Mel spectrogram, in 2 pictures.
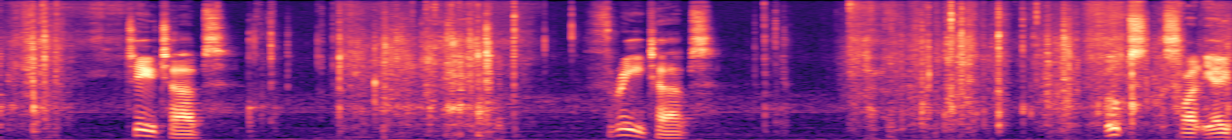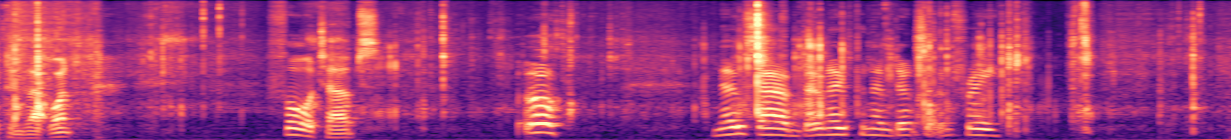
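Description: A plastic tub clicks and taps as it is handled.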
